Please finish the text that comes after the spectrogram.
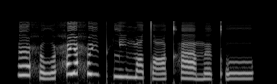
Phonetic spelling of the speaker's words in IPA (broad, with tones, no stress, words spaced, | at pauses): œ˥ħoː˩˧ ħe˥ħy˥˧ pʰli˥˧ me˧tˤoː˩˧kʰaː˧˩mœ˧˩ kʼoː˧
